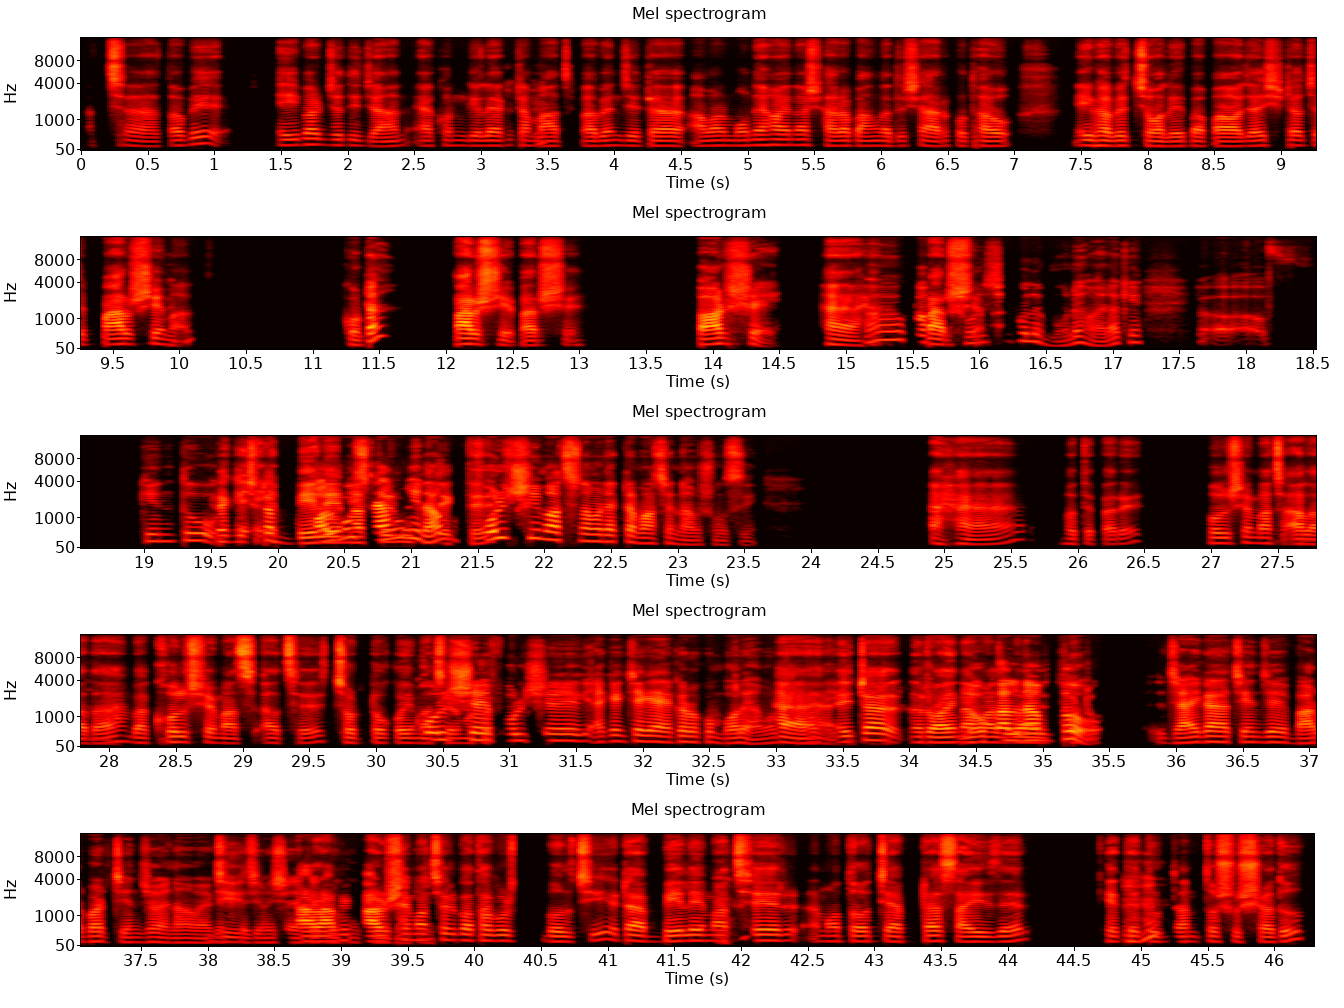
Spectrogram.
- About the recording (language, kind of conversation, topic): Bengali, unstructured, ভ্রমণ করার সময় তোমার সবচেয়ে ভালো স্মৃতি কোনটি ছিল?
- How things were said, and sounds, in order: none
